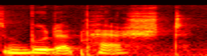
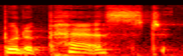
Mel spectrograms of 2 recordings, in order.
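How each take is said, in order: First: The s is pronounced as sh. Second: The s is pronounced as s. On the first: This is the Hungarian pronunciation. "The S letter is pronounced as an S H. So in Hungarian, it would be perhaps Budapest" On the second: This is the English pronunciation. "Budapest is how we say it in, in English"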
